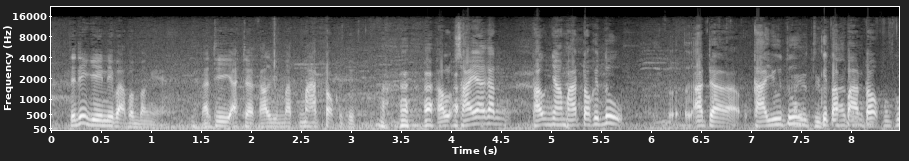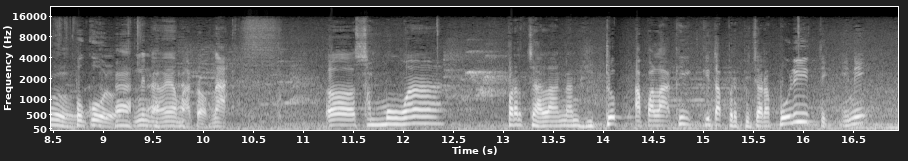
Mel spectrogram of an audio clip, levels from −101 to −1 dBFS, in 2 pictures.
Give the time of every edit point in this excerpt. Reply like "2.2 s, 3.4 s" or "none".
none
